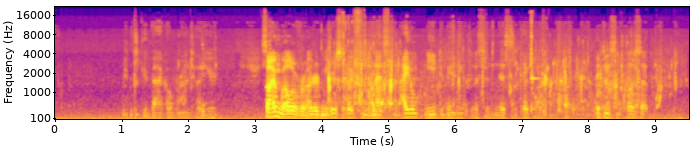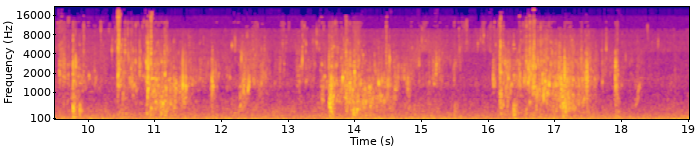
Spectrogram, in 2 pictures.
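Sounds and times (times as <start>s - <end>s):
canoe paddle strokes in water: 3.4s - 18.8s
water splashes and drips: 3.5s - 18.6s.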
